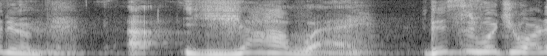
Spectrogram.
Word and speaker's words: Yahweh: And so it's often pronounced Yahweh or Jehovah.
